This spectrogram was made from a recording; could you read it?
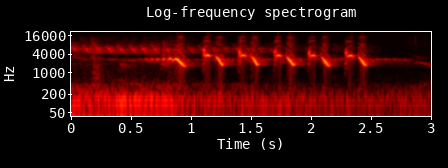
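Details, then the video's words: Singing sirtu bird, a song to prompt other birds to sing: after soft rapid trilling, about seven loud downslurred whistles in a quick even series, each dropping steeply, with a low background hum. "sirpu gacor cocok pancing bunyi burung ombyokan"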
